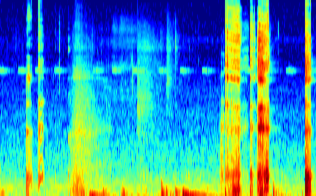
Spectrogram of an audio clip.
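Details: Burping after a meal: low gurgling throat sounds building into three loud, rough burps near the end, with soft room noise; belching after eating.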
